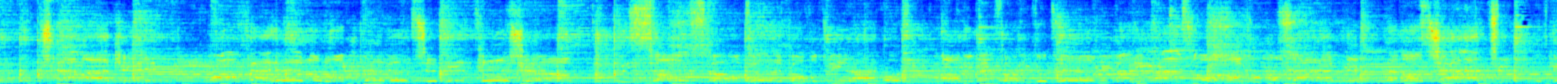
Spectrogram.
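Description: A live rock band playing through a concert PA, heard from within the audience. A steady kick-drum beat runs under a wavering melodic line.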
